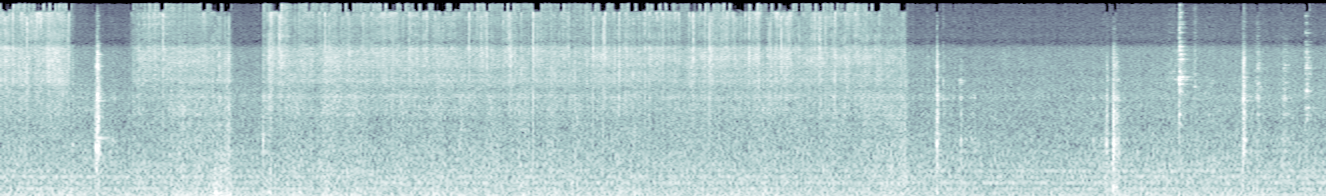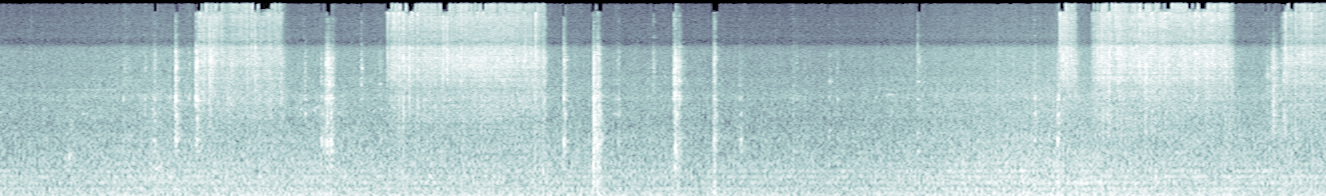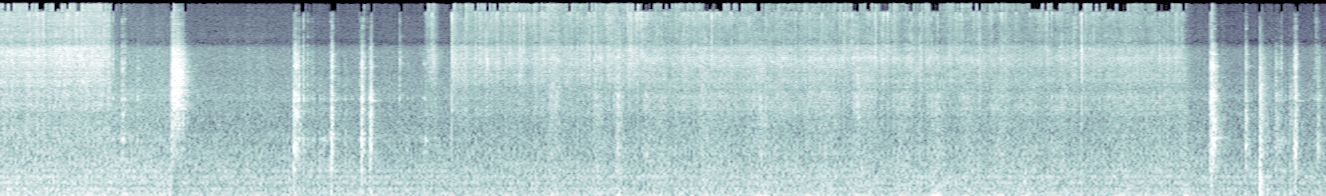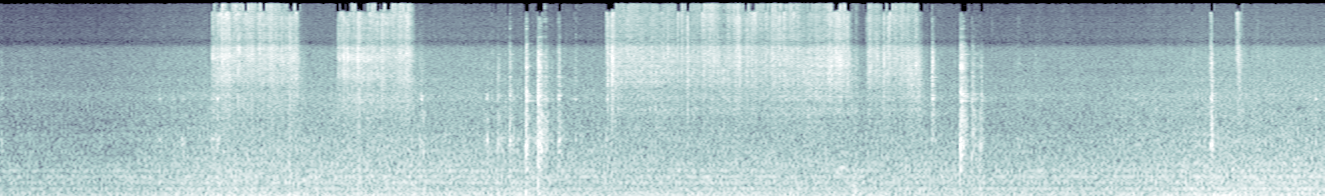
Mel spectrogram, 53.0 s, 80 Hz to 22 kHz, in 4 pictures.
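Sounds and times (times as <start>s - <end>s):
arc welding crackling: 0.0s - 9.2s, 15.1s - 16.3s, 17.1s - 18.9s, 23.5s - 28.4s, 30.7s - 38.7s, 41.8s - 44.1s, 45.8s - 49.2s, 51.9s - 52.4s.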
